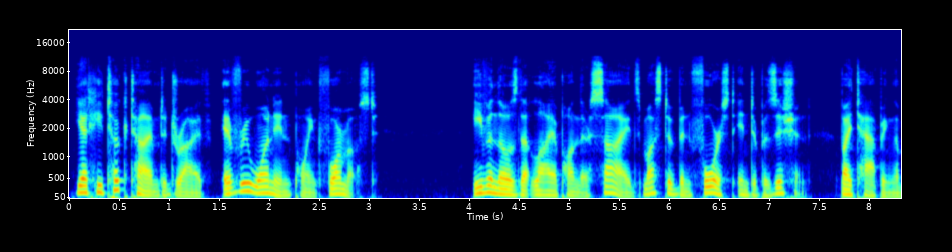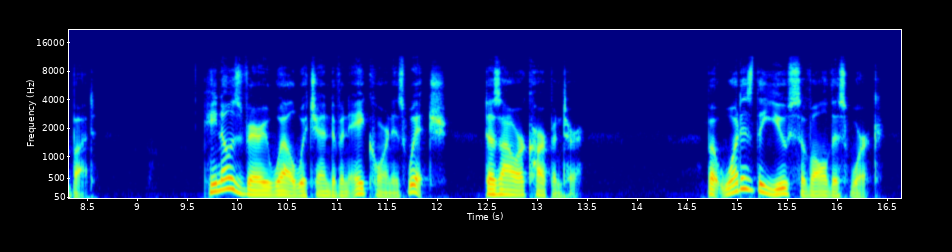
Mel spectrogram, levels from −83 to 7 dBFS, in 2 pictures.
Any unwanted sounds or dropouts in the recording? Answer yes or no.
no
